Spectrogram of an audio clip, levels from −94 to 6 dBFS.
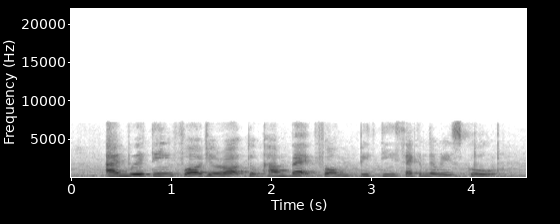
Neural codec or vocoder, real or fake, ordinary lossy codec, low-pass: codec, 16 kHz, 4 kbps, FreqCodec, smaller model; fake; MP3, 64 kbps; 7.2 kHz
